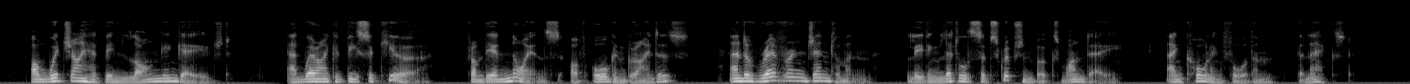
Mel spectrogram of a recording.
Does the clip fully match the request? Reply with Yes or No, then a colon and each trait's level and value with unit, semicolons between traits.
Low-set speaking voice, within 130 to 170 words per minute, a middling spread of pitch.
No: low, 115 Hz; average, 150 wpm; wide, 7.1 semitones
